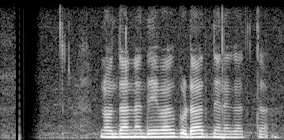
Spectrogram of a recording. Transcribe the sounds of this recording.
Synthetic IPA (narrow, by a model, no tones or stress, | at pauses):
nod̪anːəd̪eːʋalɡuɖaːt̪̚d̪enəɡat̪ːə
